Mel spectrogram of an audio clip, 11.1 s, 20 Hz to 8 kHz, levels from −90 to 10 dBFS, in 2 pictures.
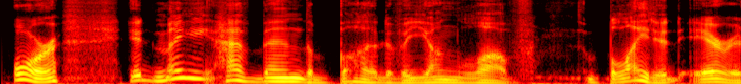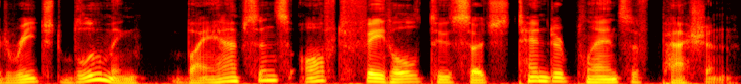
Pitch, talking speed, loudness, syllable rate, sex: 120 Hz, 135 wpm, -20 LUFS, 3.5 syllables/s, male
